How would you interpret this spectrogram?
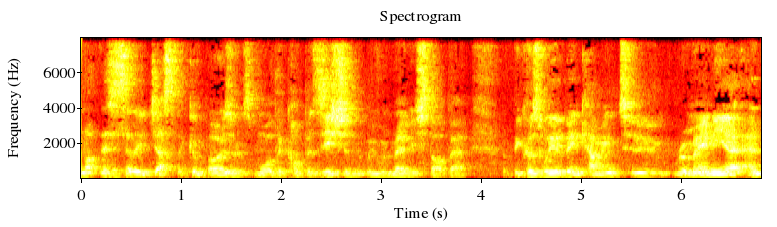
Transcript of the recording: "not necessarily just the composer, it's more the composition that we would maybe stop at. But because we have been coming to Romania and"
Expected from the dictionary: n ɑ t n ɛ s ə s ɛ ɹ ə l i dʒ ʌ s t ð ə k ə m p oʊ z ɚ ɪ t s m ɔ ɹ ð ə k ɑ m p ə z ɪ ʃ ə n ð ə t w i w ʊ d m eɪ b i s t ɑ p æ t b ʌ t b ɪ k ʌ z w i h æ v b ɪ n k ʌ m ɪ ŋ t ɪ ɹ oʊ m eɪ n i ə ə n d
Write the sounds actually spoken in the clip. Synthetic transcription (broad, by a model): n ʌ t n ɛ s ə s ɛ ɹ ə l i dʒ ʌ s t ð ə k ə m p oʊ z ɚ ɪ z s m ɔ ɹ ð ə k ɑ m p ə z ɪ ʃ ə n ð ə t w i w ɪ d m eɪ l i s t ɑ p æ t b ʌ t b ɪ k ʌ z w i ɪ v b ɪ n k ʌ m ɪ ŋ t ɪ ɹ oʊ m eɪ n i ə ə n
